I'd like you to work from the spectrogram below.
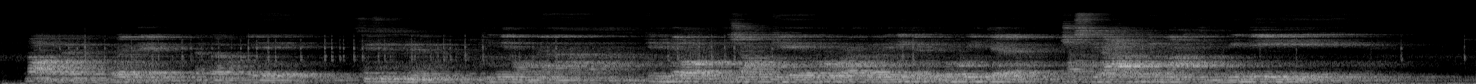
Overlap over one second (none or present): none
